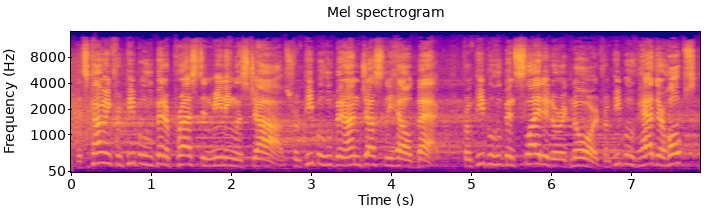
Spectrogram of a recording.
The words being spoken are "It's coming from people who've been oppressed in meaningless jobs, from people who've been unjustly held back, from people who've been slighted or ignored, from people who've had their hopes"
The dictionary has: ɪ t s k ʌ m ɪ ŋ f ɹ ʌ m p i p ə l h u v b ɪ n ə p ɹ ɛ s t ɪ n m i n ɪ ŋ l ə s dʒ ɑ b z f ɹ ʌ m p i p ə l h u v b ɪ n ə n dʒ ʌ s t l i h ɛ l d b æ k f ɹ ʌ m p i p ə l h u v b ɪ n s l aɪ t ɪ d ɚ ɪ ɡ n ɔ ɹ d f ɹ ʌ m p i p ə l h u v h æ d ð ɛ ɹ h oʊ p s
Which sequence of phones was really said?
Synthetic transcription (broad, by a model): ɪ t s k ʌ m ɪ ŋ f ɹ ʌ m p i p l h u v b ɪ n ə p ɹ ɛ s t ɪ n m i n ɪ ŋ l ə s dʒ ɑ b z f ɹ ʌ m p i p l h u v b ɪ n ə n dʒ ʌ s t l i h ɛ l d b æ k f ɹ ʌ m p i p l h u v b ɪ n s l aɪ t ɪ d ɚ ɪ ɡ n ɔ ɹ d f ɹ ʌ m p i p l h u v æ d ð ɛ ɹ h oʊ p s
